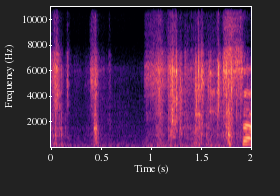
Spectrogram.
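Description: Foil-lined paper takeout bag crinkling and rustling as a hand reaches in and pulls out a wrapped sandwich: a few short crackles, then a denser stretch of crinkling from about a second in.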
